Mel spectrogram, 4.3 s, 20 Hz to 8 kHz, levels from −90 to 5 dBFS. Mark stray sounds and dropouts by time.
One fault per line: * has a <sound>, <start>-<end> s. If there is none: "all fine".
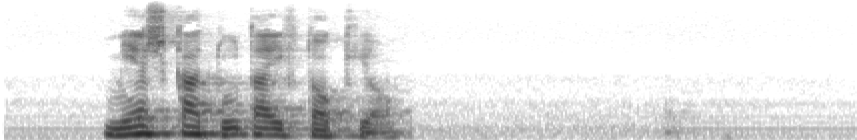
all fine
